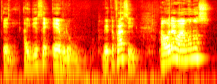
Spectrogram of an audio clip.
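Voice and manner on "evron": "Ebron" said EV-ron, diphthong running into R; Greek word demonstration. Shown as a demonstration. Teacher puts the letters together for learners, demonstrating "Ebron". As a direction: model "Ebron" as EV joined to R, O, N. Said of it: "La Ro suena como R".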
